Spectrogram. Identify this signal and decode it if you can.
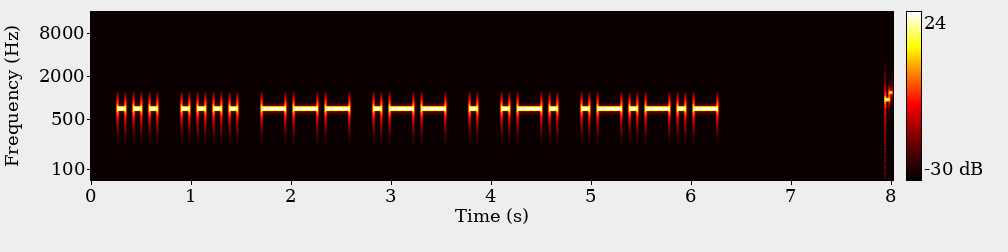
Morse code, heard as a keyed tone, about 15 wpm, 700 Hz. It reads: SHOWER.
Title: Sentences from Top 1600 Words 15wpm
